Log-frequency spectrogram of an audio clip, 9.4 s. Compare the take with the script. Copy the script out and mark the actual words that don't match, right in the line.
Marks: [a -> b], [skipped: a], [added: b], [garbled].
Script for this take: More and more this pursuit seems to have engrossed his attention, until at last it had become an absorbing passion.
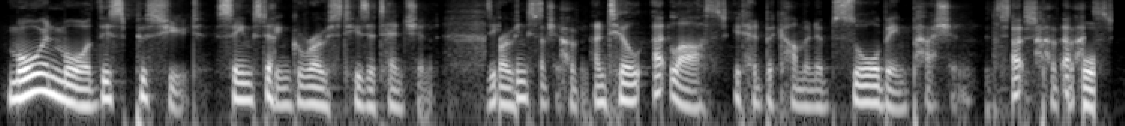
More and more this pursuit seems to [skipped: have] engrossed his attention, [garbled] until at last it had become an absorbing passion. [garbled]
